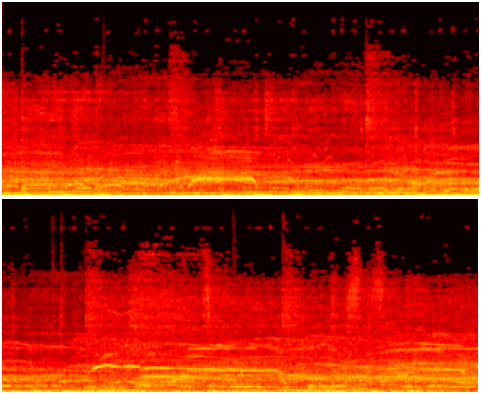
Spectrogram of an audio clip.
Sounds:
Music

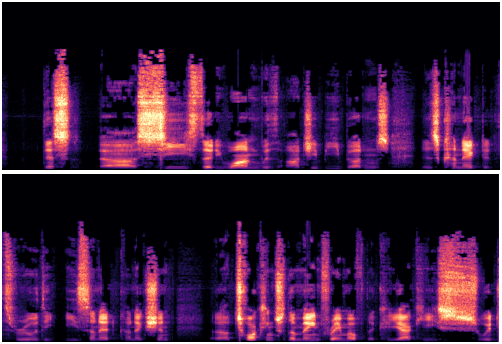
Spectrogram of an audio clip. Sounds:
Speech

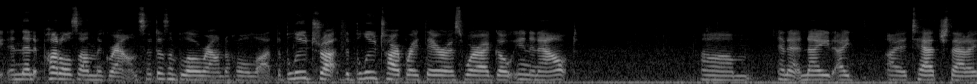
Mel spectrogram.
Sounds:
Speech

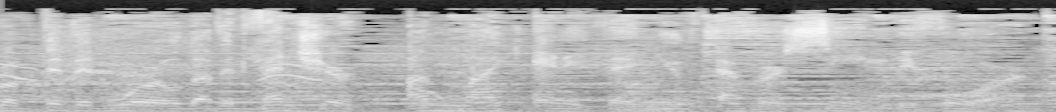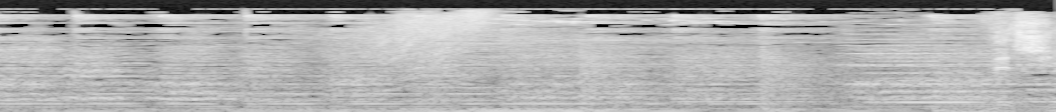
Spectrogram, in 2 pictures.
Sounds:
Music, Speech

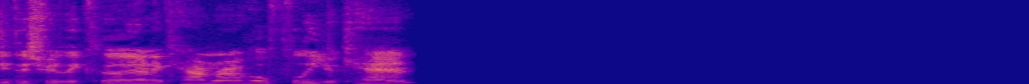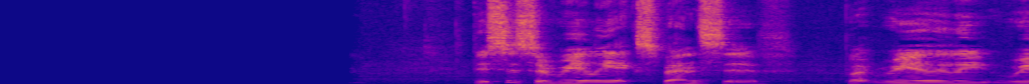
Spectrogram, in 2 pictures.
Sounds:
Speech

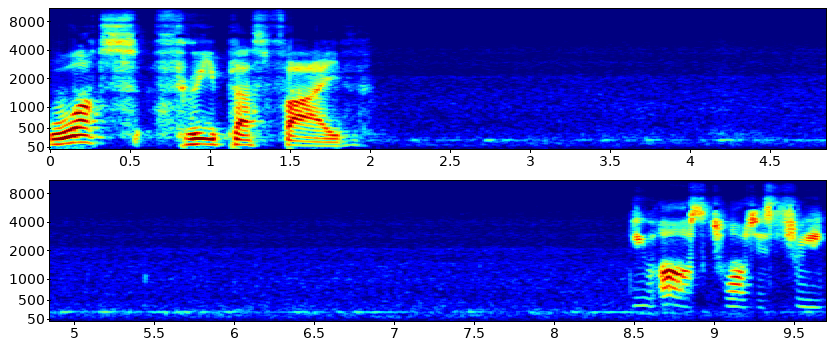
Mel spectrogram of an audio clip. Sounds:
Speech, Telephone

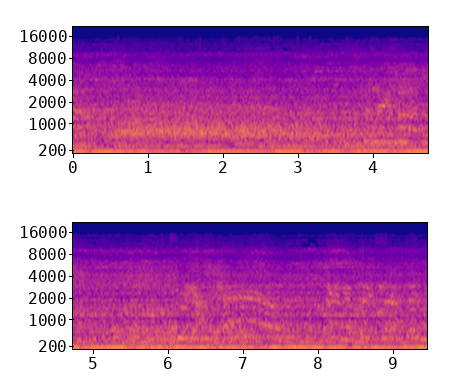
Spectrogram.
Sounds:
Music, Bellow

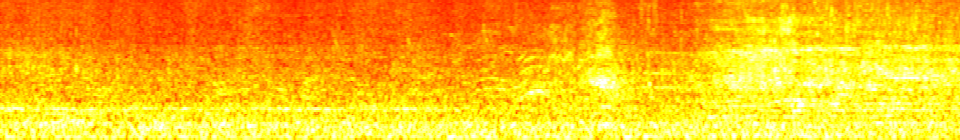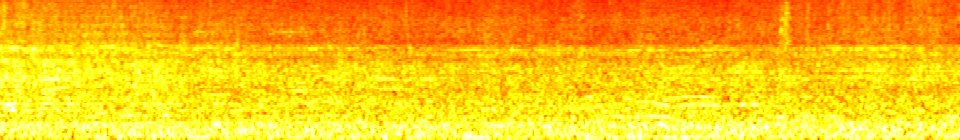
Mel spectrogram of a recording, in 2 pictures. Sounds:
Motorboat, Speech

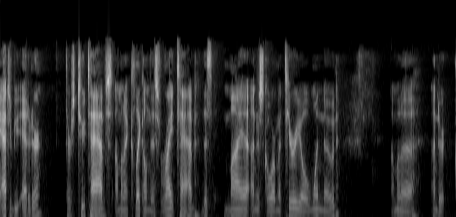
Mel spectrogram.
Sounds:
Speech

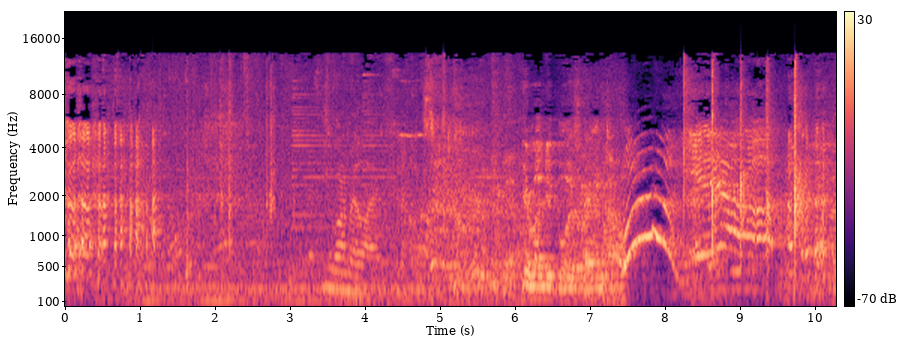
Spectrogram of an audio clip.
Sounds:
Speech, Music

